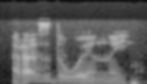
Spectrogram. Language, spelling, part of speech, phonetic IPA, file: Russian, раздвоенный, verb / adjective, [rɐzdˈvo(j)ɪn(ː)ɨj], Ru-раздвоенный.ogg
- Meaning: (verb) past passive perfective participle of раздвои́ть (razdvoítʹ); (adjective) forked, bifurcated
